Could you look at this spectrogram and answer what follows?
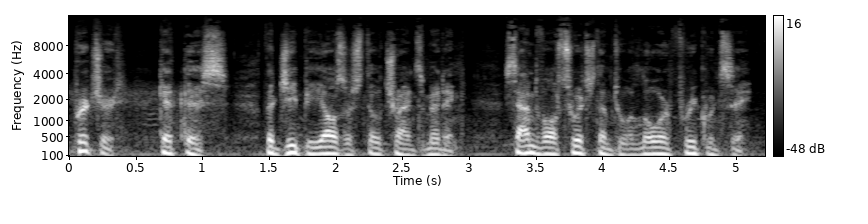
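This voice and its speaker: Casting: man playing hard-edged game protagonist, mid-pitched, terse and stern, confrontational, music under the lines. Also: fairly quick, close to an everyday voice. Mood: urgent. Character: tough, blunt male game hero, stern and unyielding. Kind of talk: dramatic video game voice acting.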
